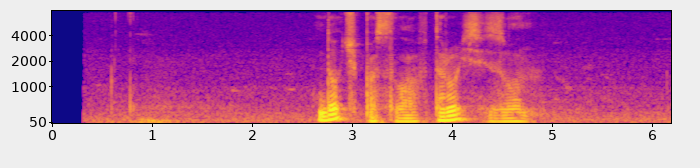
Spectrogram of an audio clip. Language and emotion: Russian, sad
